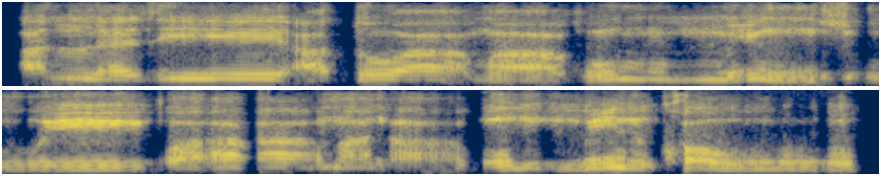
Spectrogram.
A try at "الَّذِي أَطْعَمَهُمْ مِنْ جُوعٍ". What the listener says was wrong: এই ভুলটা অনেকে দিচ্ছে যে আল্লাযী আত'আমাহুম, আইন টান হবে না, আত'আমাহুম মিন জু'ইন। আত'আমাহুম,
